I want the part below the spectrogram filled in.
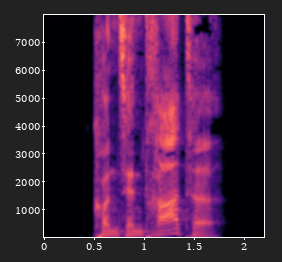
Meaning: nominative/accusative/genitive plural of Konzentrat
- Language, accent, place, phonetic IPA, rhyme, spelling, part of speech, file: German, Germany, Berlin, [kɔnt͡sɛnˈtʁaːtə], -aːtə, Konzentrate, noun, De-Konzentrate.ogg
